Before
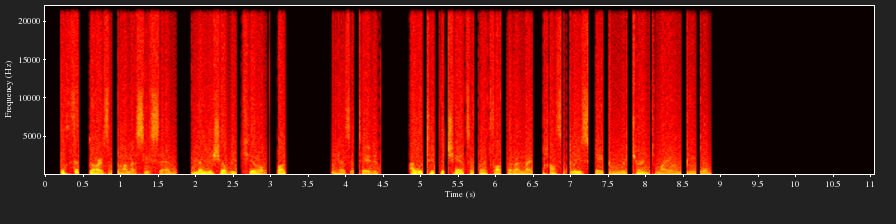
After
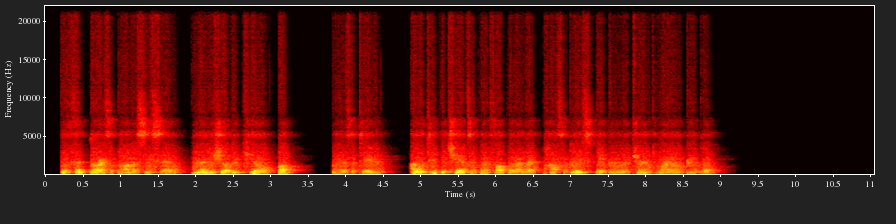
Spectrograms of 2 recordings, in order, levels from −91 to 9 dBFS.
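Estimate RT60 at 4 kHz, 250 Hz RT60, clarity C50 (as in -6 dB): 0.55 s, 0.40 s, 6.0 dB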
